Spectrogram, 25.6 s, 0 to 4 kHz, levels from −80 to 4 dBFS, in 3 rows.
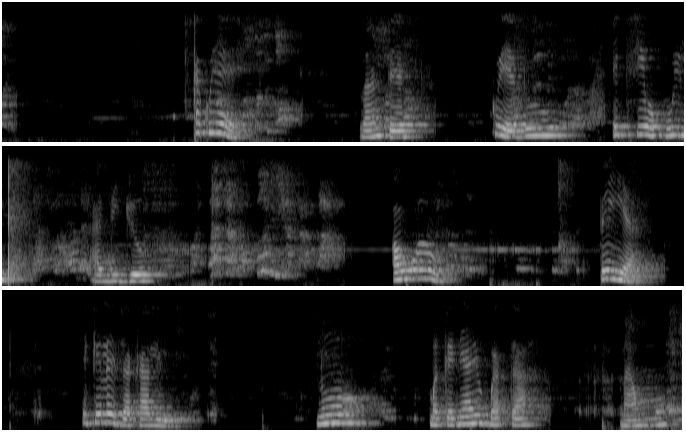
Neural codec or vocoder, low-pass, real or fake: none; 3.6 kHz; real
